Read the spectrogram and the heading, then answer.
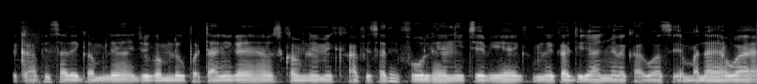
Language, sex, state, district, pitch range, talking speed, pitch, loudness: Hindi, male, Himachal Pradesh, Shimla, 100-105 Hz, 235 wpm, 100 Hz, -16 LUFS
